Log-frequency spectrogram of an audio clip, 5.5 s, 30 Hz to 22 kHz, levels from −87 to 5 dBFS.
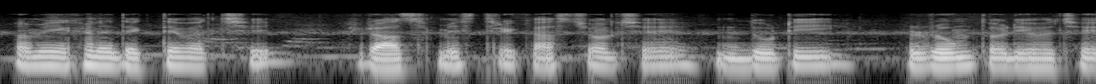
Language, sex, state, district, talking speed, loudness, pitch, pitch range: Bengali, male, West Bengal, Cooch Behar, 120 wpm, -17 LUFS, 120 Hz, 115-130 Hz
